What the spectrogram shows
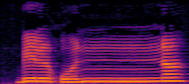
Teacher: نون پہ ہم نے غنہ ادا کیا ہے کیونکہ جو نون تشدید والا ہو ہم نے وہاں غنہ ادا کرنا ہوتا ہے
